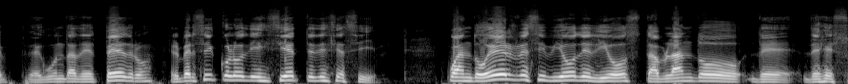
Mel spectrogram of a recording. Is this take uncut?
no; 2 cuts; at 1.6 s, 4.4 s

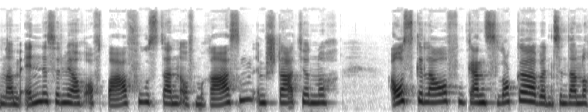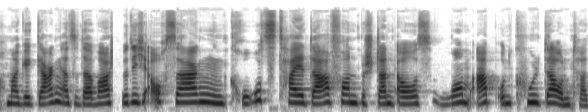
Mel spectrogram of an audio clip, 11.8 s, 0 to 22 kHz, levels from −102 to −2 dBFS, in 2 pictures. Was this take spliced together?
yes; 4 cuts; at 1.0 s, 4.7 s, 7.0 s, 9.8 s

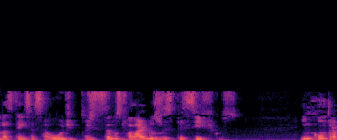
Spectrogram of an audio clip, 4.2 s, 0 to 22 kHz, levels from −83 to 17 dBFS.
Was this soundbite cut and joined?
yes; 3 cuts; at 1.0 s, 1.5 s, 2.0 s

